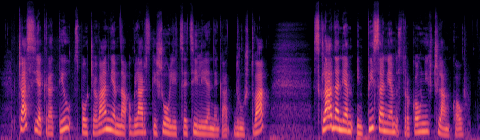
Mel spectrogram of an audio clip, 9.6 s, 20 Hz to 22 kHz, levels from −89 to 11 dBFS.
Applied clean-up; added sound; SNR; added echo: none; none; none; none.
